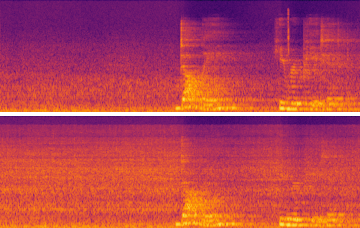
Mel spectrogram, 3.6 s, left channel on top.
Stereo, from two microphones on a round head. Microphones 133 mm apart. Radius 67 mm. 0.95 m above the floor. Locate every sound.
1.8 s a woman speaking: 40° left (ahead or behind), 0.9 m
